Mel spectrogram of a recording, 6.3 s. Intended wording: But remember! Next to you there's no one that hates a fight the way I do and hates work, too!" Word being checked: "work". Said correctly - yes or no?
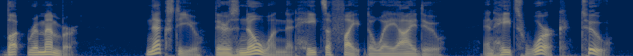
yes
